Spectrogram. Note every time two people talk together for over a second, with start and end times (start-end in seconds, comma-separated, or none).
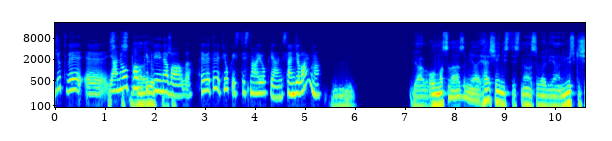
1.0-2.4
